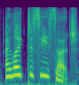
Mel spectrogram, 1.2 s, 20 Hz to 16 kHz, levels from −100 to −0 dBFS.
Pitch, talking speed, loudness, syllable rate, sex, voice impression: 300 Hz, 250 wpm, -17 LUFS, 4.8 syllables/s, female, feminine, adult-like, tensed, slightly powerful, bright, clear, slightly nasal, intellectual, unique, lively, intense, sharp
